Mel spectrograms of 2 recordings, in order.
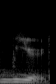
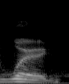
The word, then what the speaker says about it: Wyrd: to note is that most people are going to be used to hearing that word that's part of the suffix pronounced as weird as in Hellboy web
